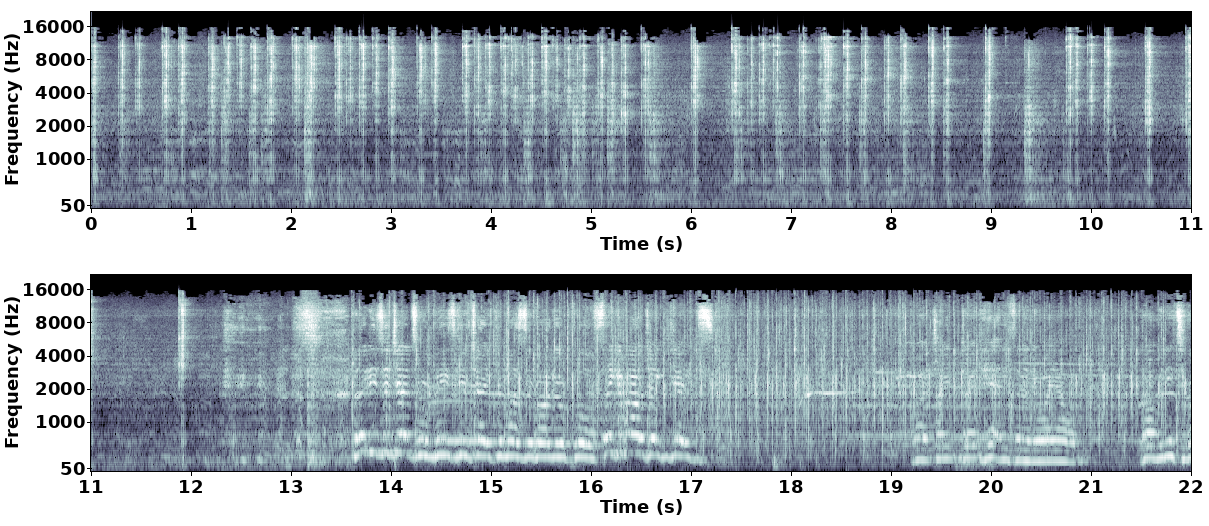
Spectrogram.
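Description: Tap dancing on a stage: rapid, irregular clicks and taps of tap shoes for about twelve seconds. Then the taps stop and applause with voices rises.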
